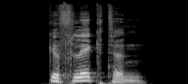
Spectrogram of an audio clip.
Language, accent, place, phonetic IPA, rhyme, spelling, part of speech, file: German, Germany, Berlin, [ɡəˈflɛktn̩], -ɛktn̩, gefleckten, adjective, De-gefleckten.ogg
- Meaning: inflection of gefleckt: 1. strong genitive masculine/neuter singular 2. weak/mixed genitive/dative all-gender singular 3. strong/weak/mixed accusative masculine singular 4. strong dative plural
